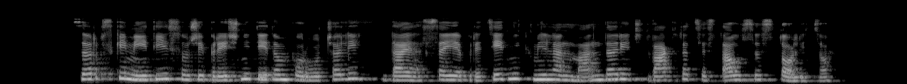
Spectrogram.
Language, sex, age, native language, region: Slovenian, female, 50-59, Slovenian, Central Slovenia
